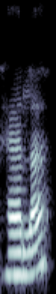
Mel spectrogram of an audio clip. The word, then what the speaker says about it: Hala: Hala or Hala, you will pronunciate your name now. It is Hala actually.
